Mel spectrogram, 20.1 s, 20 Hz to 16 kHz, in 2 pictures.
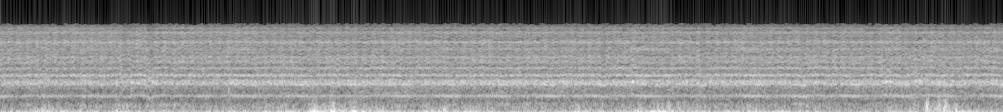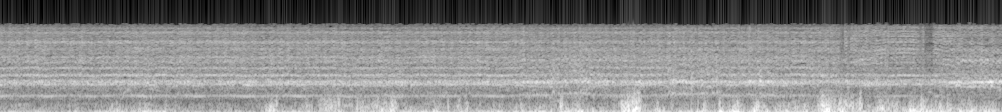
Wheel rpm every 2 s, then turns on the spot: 110, 110, 120, 110, 120, 120, 110, 110, 110, 110.
none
